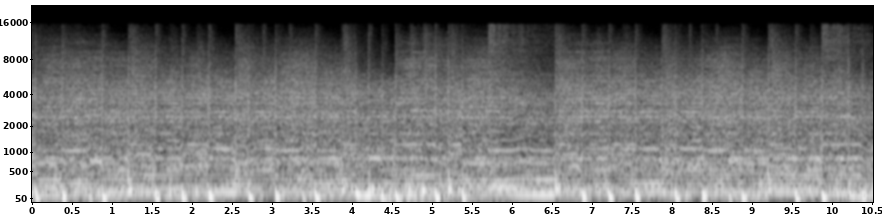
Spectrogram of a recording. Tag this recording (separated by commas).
Rhythm and blues, Disco, Music, Funk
